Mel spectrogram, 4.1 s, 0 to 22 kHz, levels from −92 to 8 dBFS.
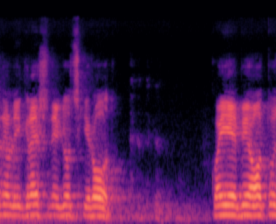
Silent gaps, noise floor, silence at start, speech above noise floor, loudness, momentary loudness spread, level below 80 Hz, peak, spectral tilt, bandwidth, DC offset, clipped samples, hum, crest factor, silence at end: none; -45 dBFS; 0 s; 27 dB; -18 LUFS; 10 LU; -52 dBFS; -2 dBFS; -5.5 dB/octave; 13 kHz; under 0.1%; under 0.1%; none; 18 dB; 0 s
